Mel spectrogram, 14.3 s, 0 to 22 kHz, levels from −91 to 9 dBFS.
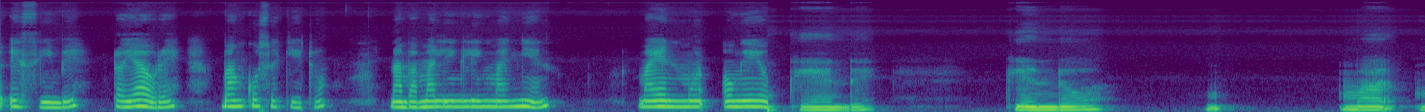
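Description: From 7.67 s to the end, stereo read as mono: interleaved samples play as one channel, so speech drops to half speed, an octave lower, with harmonics squeezed downward on the spectrogram.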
